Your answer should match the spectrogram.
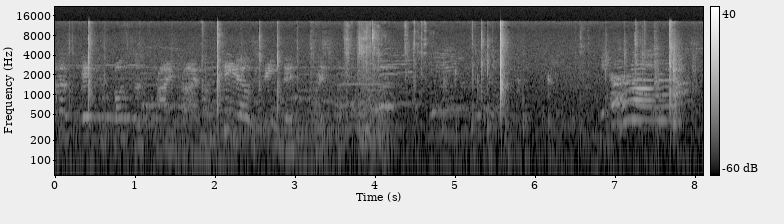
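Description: Plastic Lego bricks clicking and rattling as they are handled and pressed onto a plate: a scatter of small sharp clicks, one louder click about halfway through. Low voices and music run in the background.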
